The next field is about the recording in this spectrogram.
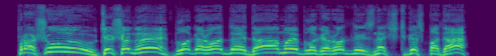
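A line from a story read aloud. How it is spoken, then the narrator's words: Shout. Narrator (Russian): крикнул Дроухард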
